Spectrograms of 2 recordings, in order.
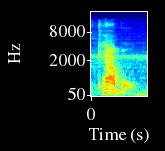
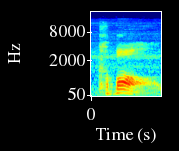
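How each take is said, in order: First: It is said much like the word cable. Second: It is said as ca-bal, unlike cable. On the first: The speaker calls it wrong. "they pronounce it Levant and cable" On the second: The speaker calls it right. "should be spelled spell uh, pronounced cabal"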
